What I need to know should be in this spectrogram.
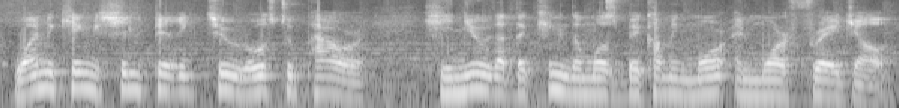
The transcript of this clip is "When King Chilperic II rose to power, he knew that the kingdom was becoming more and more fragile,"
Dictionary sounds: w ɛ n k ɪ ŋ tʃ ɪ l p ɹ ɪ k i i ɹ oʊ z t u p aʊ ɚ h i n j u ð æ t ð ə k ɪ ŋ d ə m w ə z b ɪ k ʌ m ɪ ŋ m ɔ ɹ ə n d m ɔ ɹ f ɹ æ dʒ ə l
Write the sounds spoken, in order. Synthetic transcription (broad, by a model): w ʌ n k ɪ ŋ ʃ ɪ l p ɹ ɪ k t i ɹ oʊ z t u p aʊ ɚ h i n j u ð æ t ð ə k ɪ ŋ d ə m w ə z b ɪ k ʌ m ɪ ŋ m ɔ ɹ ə n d m ɔ ɹ f ɹ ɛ dʒ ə l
